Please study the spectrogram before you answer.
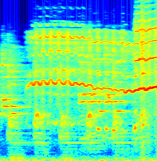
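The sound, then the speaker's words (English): A human voice imitates a horse's whinny, a quavering, high-pitched neigh of about two seconds that climbs higher and grows louder at the end. “And the horse said,”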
